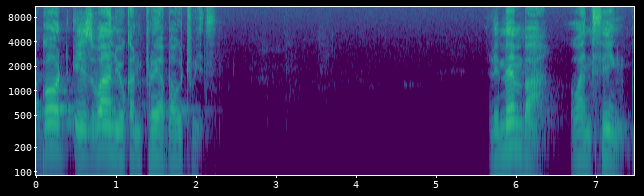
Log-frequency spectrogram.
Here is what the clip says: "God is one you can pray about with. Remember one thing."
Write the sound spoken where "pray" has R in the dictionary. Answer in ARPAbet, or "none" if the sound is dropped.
L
